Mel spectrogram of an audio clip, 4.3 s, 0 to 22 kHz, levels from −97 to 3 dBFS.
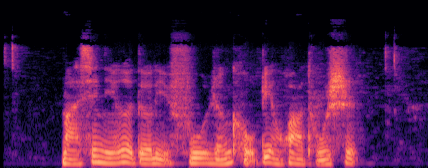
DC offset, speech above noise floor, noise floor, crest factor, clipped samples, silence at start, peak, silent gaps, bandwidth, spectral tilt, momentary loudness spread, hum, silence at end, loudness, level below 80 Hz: under 0.1%; 27 dB; -45 dBFS; 18 dB; under 0.1%; 0.6 s; -2 dBFS; none; 9.2 kHz; -5.5 dB/octave; 5 LU; none; 0.7 s; -18 LUFS; -60 dBFS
